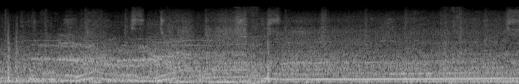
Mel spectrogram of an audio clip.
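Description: A sports car engine roars, its pitch rising and falling as the car shifts gears.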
